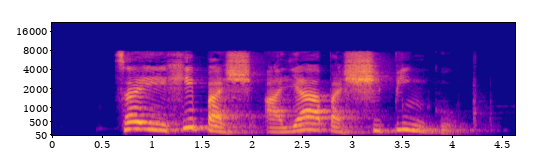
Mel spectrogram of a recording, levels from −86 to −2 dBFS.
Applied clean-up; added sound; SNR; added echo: none; none; none; none.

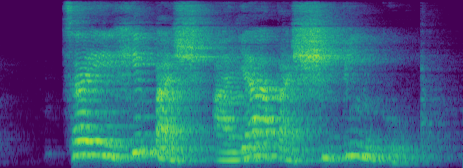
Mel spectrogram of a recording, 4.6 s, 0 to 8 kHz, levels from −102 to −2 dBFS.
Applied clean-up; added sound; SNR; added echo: none; none; none; reverberation time 0.9 s.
